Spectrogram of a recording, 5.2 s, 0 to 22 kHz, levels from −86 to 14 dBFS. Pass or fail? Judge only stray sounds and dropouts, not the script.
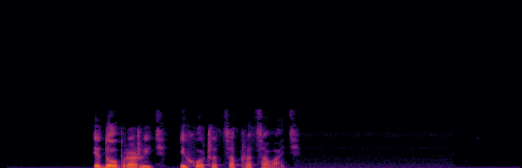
pass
